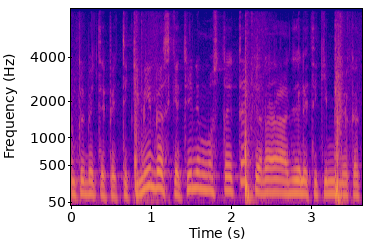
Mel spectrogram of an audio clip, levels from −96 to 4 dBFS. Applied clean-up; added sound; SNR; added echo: none; Walk, footsteps; 8 dB; none.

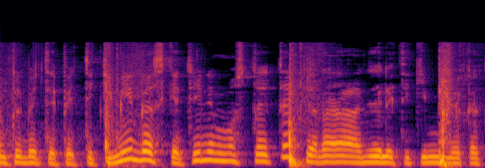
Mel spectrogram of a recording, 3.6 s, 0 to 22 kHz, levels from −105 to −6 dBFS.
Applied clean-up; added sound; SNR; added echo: classical method log-MMSE.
